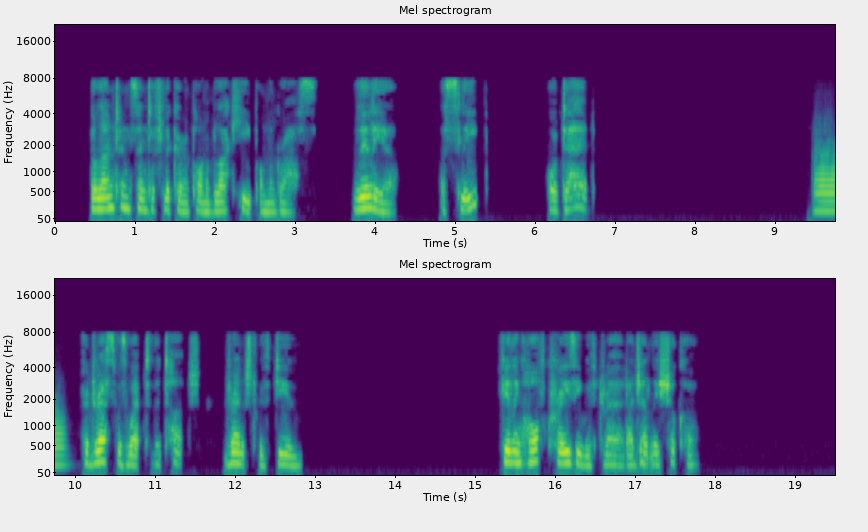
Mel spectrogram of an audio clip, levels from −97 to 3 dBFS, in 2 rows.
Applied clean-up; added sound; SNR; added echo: neural mask model DeepFilterNet 3.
